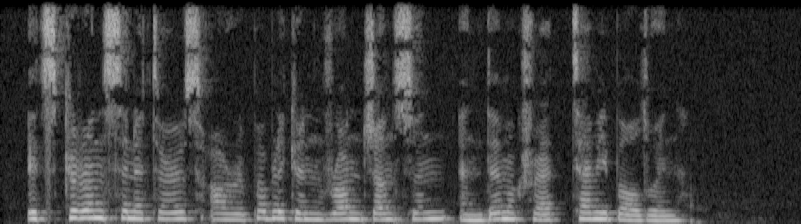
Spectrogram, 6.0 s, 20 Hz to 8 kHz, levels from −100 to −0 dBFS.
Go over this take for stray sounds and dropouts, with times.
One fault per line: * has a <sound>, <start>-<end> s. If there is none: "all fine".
all fine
